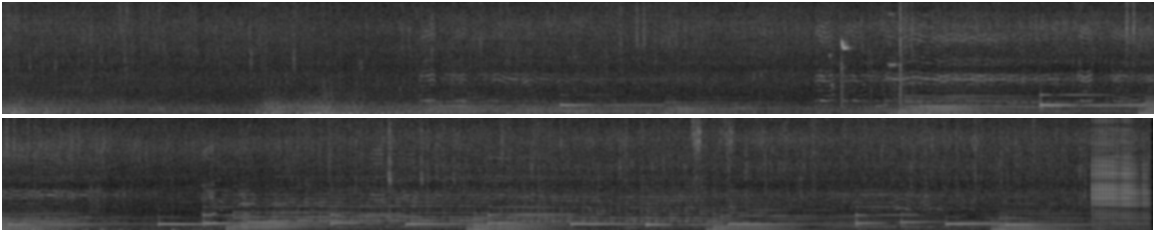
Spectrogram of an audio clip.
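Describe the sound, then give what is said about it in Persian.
Steady rain hisses throughout, with deep rolls of thunder rumbling beneath. A soft melodic music line enters partway through and plays over the storm. “نبار نبار بارون باهات قهرم.”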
